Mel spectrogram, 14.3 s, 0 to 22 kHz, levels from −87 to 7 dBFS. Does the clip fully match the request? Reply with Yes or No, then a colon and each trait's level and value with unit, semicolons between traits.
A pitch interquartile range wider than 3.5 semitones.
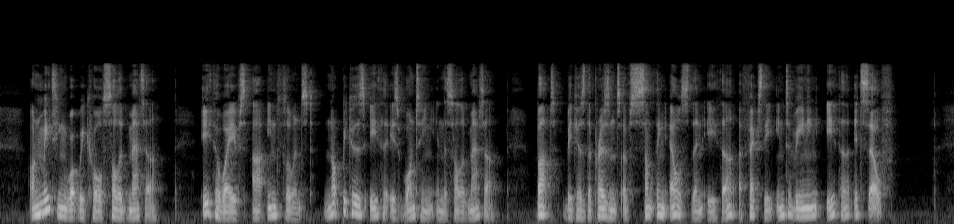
Yes: average, 4.9 semitones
